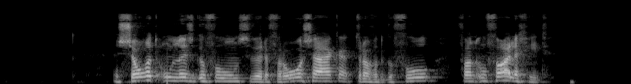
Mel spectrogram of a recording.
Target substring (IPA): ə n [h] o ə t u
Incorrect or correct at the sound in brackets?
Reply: incorrect: s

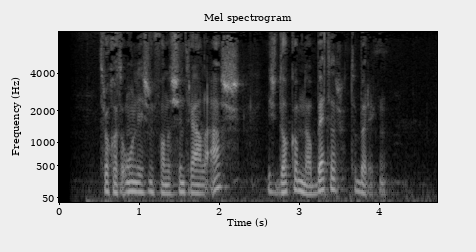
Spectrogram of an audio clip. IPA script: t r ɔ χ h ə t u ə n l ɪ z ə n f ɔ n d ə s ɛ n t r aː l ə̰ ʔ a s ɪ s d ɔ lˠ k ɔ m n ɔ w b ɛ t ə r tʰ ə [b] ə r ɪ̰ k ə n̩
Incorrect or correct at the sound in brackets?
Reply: correct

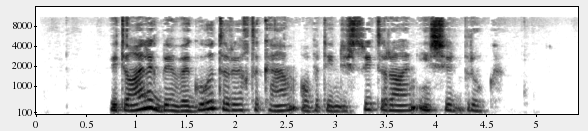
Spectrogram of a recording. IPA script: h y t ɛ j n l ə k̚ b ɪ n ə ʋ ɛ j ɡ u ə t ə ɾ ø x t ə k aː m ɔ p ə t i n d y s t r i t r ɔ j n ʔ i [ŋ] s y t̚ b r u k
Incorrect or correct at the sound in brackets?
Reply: incorrect: n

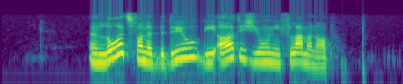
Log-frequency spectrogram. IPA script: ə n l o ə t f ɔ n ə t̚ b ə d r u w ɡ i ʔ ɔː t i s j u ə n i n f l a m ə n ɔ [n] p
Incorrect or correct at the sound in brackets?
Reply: incorrect: none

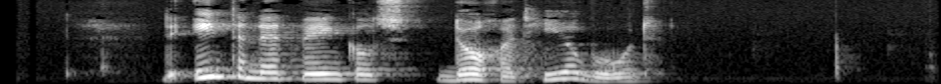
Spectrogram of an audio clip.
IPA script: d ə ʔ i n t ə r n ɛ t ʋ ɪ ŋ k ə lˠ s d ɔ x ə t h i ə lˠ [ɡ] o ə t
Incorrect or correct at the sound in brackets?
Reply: correct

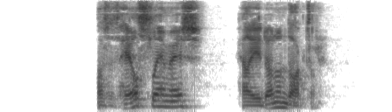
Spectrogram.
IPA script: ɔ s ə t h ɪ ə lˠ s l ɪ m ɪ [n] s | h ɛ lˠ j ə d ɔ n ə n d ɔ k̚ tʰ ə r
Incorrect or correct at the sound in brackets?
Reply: incorrect: none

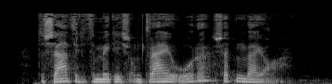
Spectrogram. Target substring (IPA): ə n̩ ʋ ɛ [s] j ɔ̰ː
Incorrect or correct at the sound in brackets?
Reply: incorrect: none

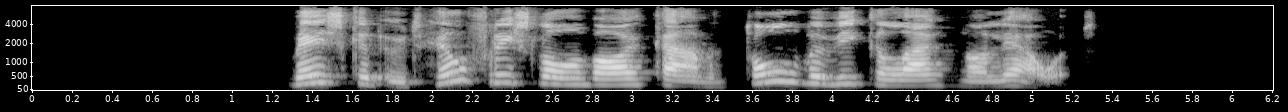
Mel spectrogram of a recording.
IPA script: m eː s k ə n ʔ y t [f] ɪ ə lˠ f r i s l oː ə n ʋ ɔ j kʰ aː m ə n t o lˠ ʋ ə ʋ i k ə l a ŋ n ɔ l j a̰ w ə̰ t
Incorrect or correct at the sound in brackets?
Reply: incorrect: h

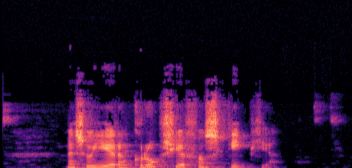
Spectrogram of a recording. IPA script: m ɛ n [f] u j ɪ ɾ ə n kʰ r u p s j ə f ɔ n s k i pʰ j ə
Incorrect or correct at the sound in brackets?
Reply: incorrect: s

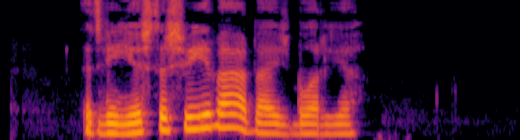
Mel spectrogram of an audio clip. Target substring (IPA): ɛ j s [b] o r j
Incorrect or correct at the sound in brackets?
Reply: correct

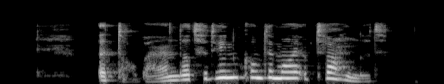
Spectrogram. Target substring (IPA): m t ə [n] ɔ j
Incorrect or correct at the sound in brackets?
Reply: incorrect: m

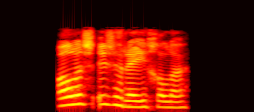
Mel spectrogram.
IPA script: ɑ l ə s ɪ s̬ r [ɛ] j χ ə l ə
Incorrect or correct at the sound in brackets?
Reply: incorrect: e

